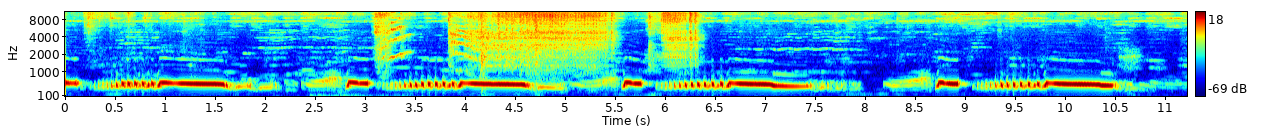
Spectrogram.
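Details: Barbary dove in full voice, meant to get other doves calling: four rolling, purring coo phrases ending in a drawn-out falling tone, with a brief scratchy rustle between the second and third.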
